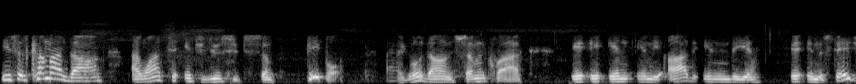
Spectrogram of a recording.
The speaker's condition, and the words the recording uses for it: Stuttering. You know, if you didn't have a stutter, you'd almost sound a little bit like Robin.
